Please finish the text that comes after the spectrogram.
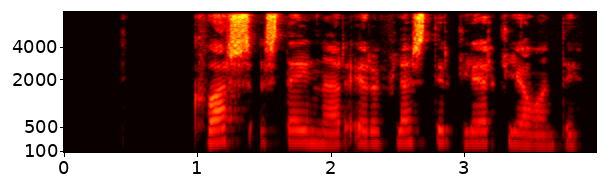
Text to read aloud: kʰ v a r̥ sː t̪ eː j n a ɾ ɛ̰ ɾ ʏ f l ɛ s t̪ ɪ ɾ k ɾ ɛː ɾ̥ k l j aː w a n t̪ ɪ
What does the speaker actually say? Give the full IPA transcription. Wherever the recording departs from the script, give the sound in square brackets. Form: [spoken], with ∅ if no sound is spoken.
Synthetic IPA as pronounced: kʰ v a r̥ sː t̪ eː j n a ɾ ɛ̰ ɾ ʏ f l ɛ s t̪ ɪ ɾ k [l] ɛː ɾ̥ k l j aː w a n t̪ ɪ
